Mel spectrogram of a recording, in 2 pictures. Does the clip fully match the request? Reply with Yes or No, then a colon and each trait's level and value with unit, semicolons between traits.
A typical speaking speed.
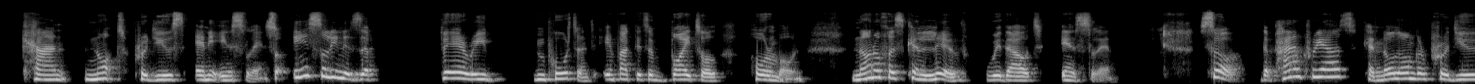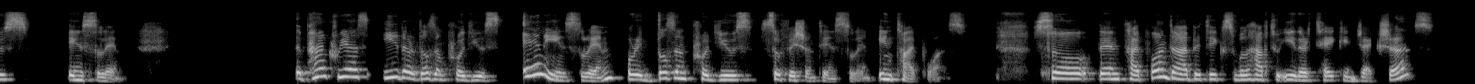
No: slow, 120 wpm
